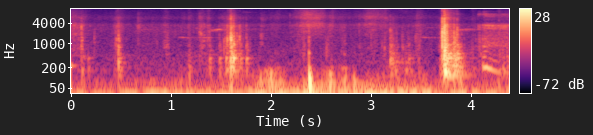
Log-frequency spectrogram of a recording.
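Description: Black plastic toilet seat being fitted onto a bucket, with handling knocks and scrapes: a low thump about halfway through and a sharp clack near the end as it seats.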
